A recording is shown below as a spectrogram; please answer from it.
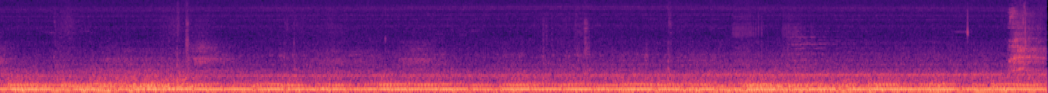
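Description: A steady low rumbling drone with a wavering tone above it, the kind of sustained dark ambience used to build dread in horror sound design.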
